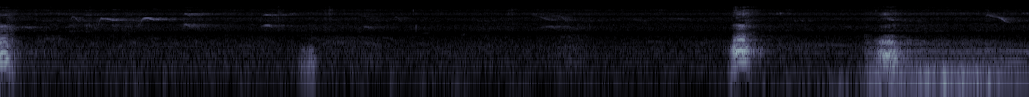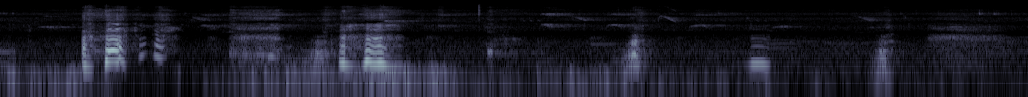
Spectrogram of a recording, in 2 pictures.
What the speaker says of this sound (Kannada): ನಾಯಿ ಬಾಗತೈತಿ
